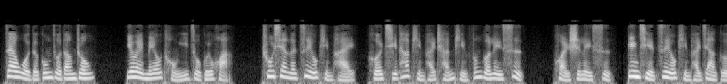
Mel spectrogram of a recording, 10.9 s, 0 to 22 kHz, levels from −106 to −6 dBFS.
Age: 20-39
